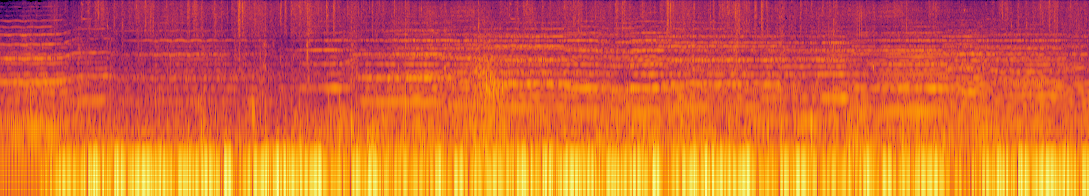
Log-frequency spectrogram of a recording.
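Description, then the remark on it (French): Steady clip-clop of a horse's hooves trotting in an even rhythm on the hard road of Lambèze at dawn, the rider urging the horse on, moderately loud, with sustained music playing underneath throughout. “Et maintenant, parti dès l'aube par la belle route de Lambèze, il pressait son cheval, pris d'une impatience qui l'étonnait lui-même,”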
